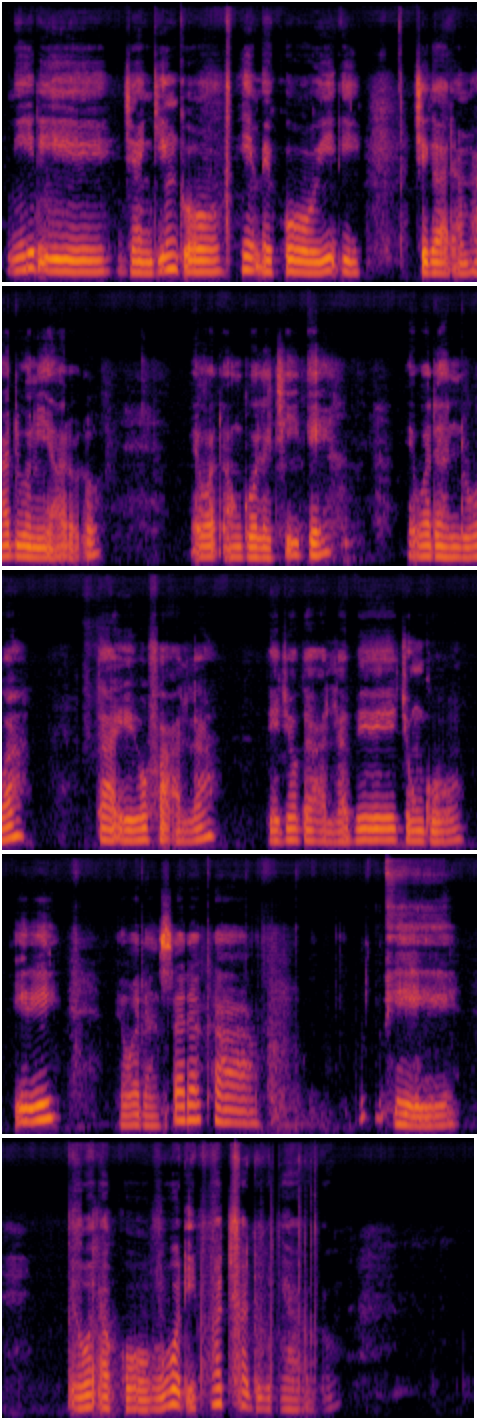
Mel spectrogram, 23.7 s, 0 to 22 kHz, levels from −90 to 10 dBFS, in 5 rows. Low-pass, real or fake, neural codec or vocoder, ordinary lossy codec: none; fake; vocoder, 44.1 kHz, 128 mel bands, Pupu-Vocoder; none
